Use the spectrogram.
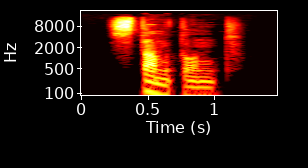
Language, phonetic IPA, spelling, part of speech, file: Polish, [ˈstãmtɔ̃nt], stamtąd, pronoun, Pl-stamtąd.ogg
